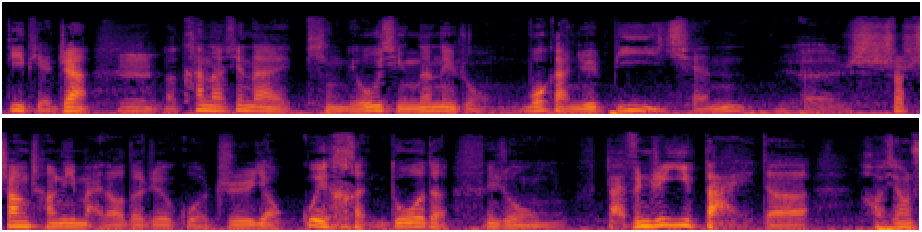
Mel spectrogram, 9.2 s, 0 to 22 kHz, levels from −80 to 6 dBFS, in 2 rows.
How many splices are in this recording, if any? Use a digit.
1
